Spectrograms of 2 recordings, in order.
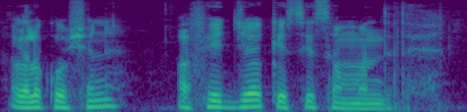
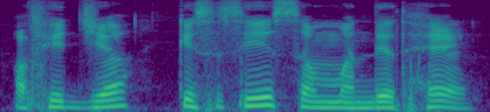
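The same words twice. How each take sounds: First: Said in the usual way. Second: Slow, deliberate, stress on किससे; slow repeat. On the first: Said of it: "teacher reads quiz question". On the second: Shown as a demonstration. Teacher repeating the question for students, slow and deliberate. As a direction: repeat it slowly, leaning on किससे. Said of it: "teacher repeats question slowly".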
